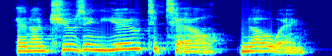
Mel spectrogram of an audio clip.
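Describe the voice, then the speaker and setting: A medium-pitched woman's voice with vocal fry and an American accent. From South Carolina, USA. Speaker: novelist. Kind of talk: interview answer.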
